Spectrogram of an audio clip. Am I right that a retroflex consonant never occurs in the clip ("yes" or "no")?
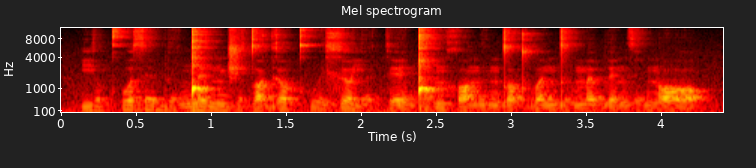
yes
